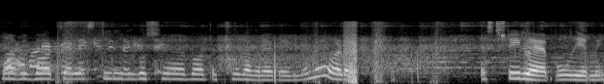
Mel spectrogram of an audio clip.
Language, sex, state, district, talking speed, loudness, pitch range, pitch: Hindi, female, Bihar, Vaishali, 130 wpm, -19 LUFS, 210-260 Hz, 245 Hz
